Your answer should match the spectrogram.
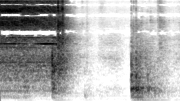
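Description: Cordless drill running steadily as it bores a hole through a timber board, stopping under a second in. A short knock follows near the end.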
